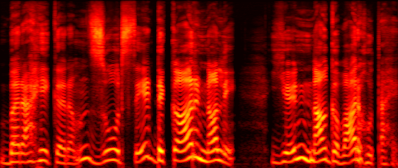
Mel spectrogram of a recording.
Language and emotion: Urdu, disgusted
